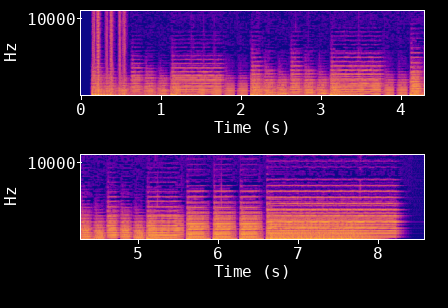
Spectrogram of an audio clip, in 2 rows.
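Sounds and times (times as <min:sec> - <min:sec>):
castle music: 0:00.1 - 0:08.5.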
